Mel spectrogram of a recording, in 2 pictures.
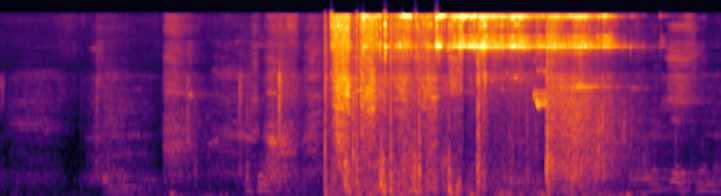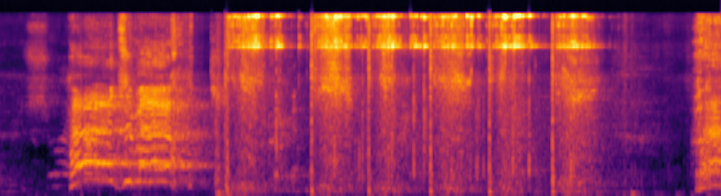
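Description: A heavy punching bag being punched and breaking off its hanging mount, coming down on the floor with its chain clattering and ringing. Loud shouting breaks in partway through.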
